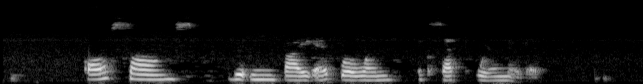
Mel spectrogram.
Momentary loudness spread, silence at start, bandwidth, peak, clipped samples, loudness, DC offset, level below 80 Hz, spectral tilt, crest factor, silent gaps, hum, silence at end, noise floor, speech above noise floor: 17 LU; 0.1 s; 7.6 kHz; -2 dBFS; under 0.1%; -16 LUFS; under 0.1%; -62 dBFS; -6.5 dB/octave; 16 dB; none; none; 1.05 s; -61 dBFS; 45 dB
